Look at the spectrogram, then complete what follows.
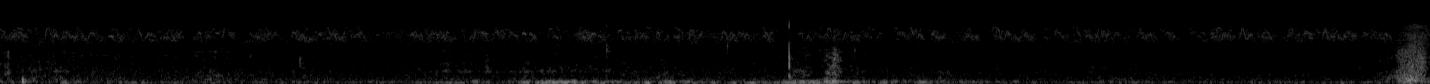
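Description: Birds chirping in a dense, continuous chorus of high notes. Two low rumbles on the microphone come around the middle, with a sharp click near the second.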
